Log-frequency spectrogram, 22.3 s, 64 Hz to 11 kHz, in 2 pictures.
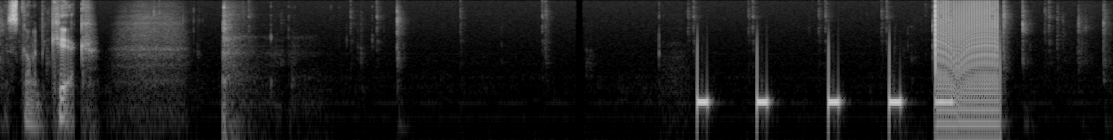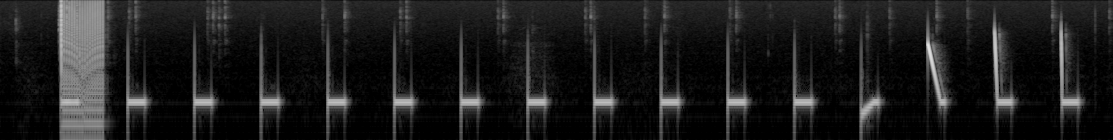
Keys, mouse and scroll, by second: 0.0-0.4 typing, 1.5 click, 2.4 click, 3.5 click, 3.9 d, 4.6 click, 5.8 scroll down 2, 6.8 click, 7.4 click, 8.1 click, 8.7 click, 9.2 h, 9.8 space, 10.3 click, 10.3 g, 11.6 l, 12.0-12.6 drag, 13.1 click, 14.2 click, 15.0 click, 16.0 click, 16.9 click, 17.5 click, 18.3 click, 19.4 click, 19.9 click, 20.7 click, 22.1 click.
